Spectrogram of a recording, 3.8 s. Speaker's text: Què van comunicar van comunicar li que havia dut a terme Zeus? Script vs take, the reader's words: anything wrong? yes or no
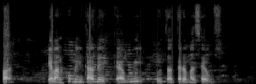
yes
